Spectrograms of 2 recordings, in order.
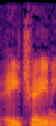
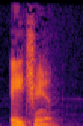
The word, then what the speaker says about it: Achane: I said Achane. He goes, no, Achane. I said Achane. He said Achane.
